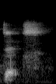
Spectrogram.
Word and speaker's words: debt: The B is silent here.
